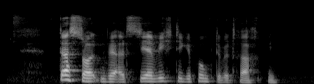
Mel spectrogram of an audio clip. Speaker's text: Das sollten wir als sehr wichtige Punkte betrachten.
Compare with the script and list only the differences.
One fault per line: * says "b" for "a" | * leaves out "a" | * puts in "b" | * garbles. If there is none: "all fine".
all fine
